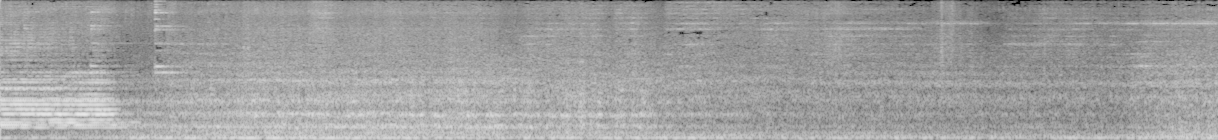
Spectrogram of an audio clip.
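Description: A locomotive horn chord cuts off about a second in. Then comes the steady rumble and rattle of a long freight train's cars rolling past, with a faint wheel squeal now and then.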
